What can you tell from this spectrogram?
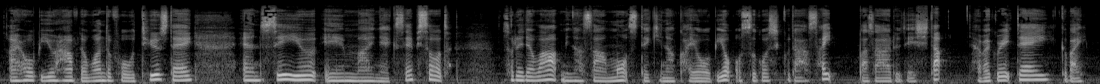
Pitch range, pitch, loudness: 160-200 Hz, 175 Hz, -23 LUFS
